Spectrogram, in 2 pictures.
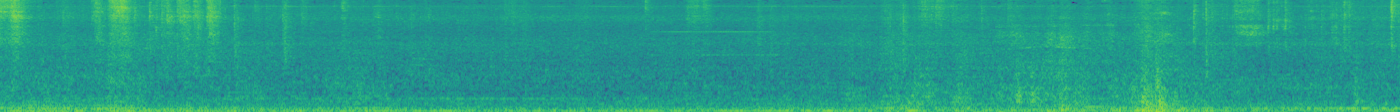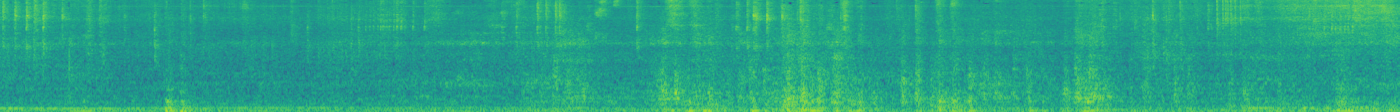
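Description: Inside a moving MTR Kinki Sharyo–Kawasaki electric train: a steady low rumble of wheels and running gear with a low motor hum. The noise swells louder a few times, around the middle and in the second half.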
